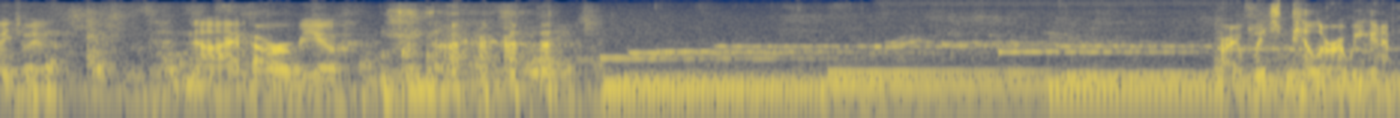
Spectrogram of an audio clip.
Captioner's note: laughing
